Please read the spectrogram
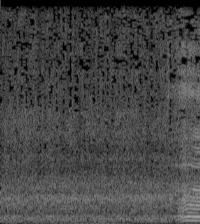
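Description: Steady low background hiss of room tone with no distinct sound. A man's voice starts a drawn-out "uh" near the end.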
